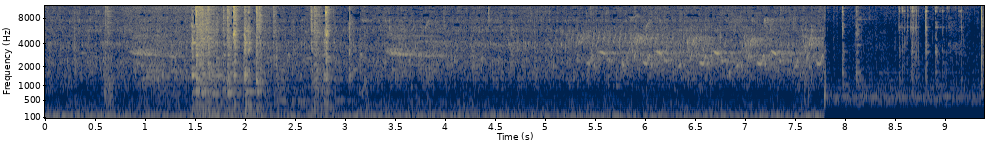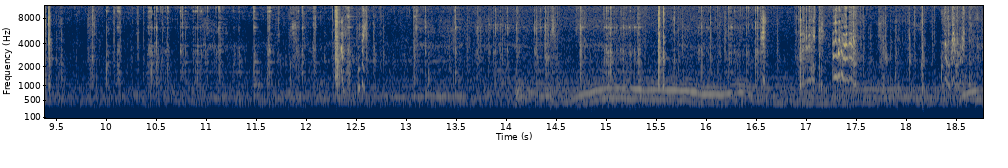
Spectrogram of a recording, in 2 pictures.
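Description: Faint metallic clicks and clinks of a wrench working brake-line fittings as they are checked and tightened. A steady low hum under it stops abruptly about eight seconds in, and a few faint short squeaks come later.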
